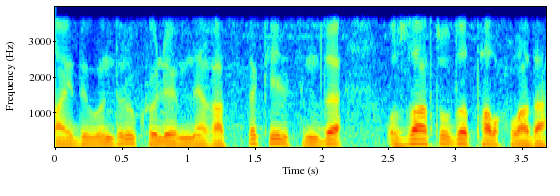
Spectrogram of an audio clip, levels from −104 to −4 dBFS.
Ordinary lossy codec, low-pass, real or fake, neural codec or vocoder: none; 3.6 kHz; real; none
